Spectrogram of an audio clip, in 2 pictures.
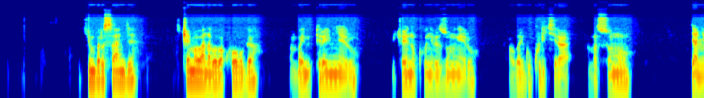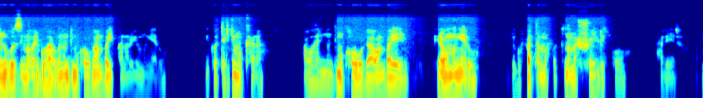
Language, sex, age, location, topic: Kinyarwanda, male, 25-35, Kigali, health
